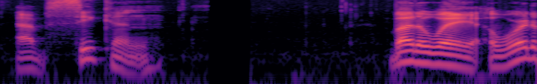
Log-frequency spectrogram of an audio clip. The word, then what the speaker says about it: Absecon: Apparently, it's not Absin, it's Absin.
